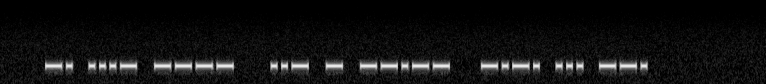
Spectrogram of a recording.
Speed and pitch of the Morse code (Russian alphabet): 23 wpm, 870 Hz

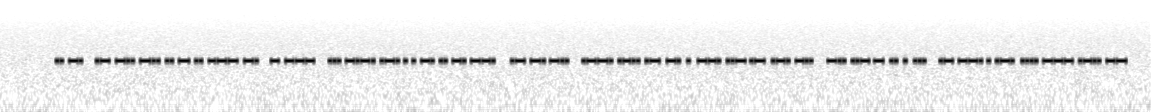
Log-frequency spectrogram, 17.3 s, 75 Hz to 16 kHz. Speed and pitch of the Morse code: 36 wpm, 880 Hz

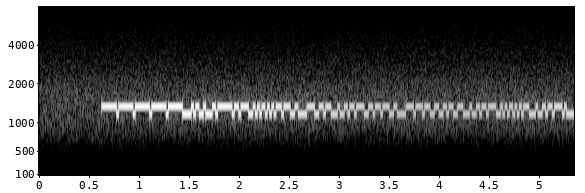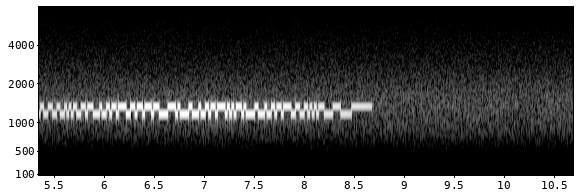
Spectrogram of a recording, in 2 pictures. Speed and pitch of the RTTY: 45.45 baud, 170 Hz shift, 1250 Hz centre

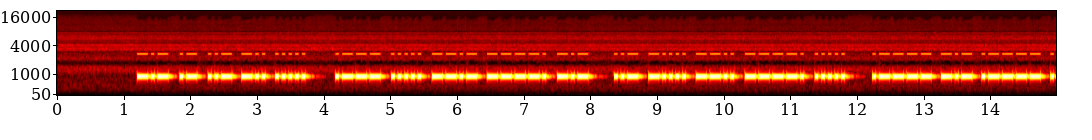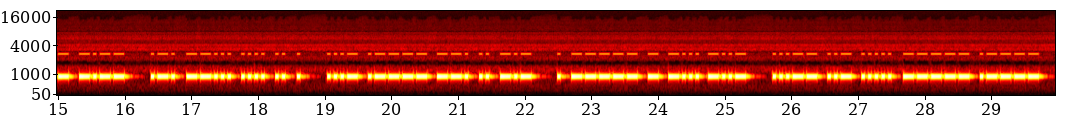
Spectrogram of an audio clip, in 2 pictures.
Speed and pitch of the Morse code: 24 wpm, 900 Hz

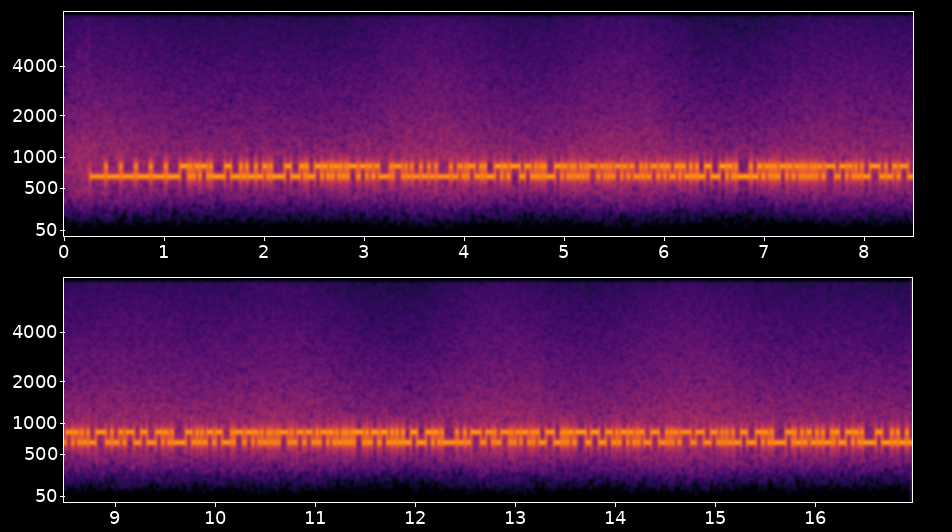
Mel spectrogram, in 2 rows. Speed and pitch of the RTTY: 50 baud, 170 Hz shift, 760 Hz centre

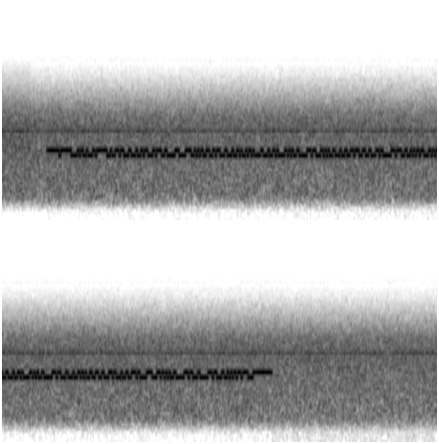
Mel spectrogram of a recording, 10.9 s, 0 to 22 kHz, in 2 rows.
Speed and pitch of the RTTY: 50 baud, 170 Hz shift, 1360 Hz centre

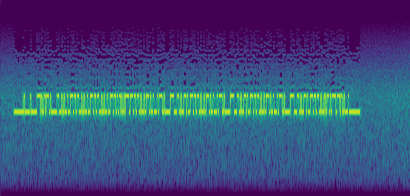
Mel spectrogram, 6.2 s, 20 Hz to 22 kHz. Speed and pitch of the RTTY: 75 baud, 850 Hz shift, 2550 Hz centre

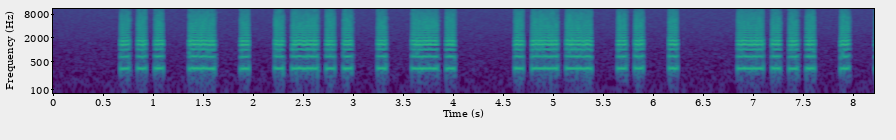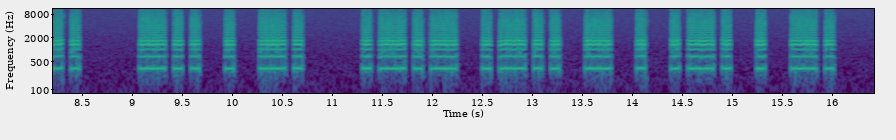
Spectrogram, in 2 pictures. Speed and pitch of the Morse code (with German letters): 14 wpm

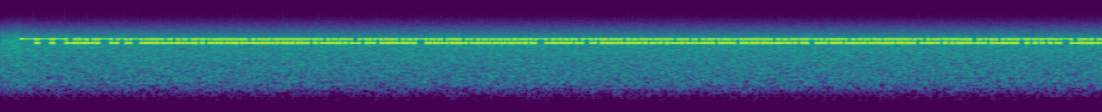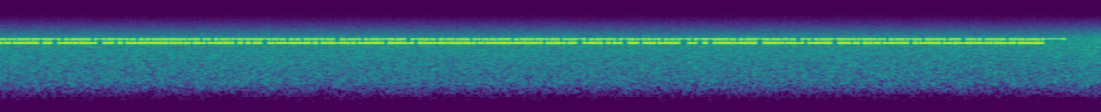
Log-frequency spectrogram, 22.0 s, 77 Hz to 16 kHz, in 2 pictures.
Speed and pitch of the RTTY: 50 baud, 450 Hz shift, 2250 Hz centre

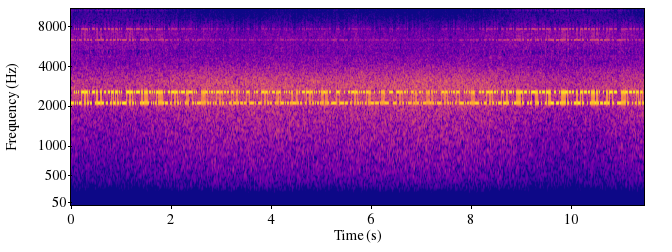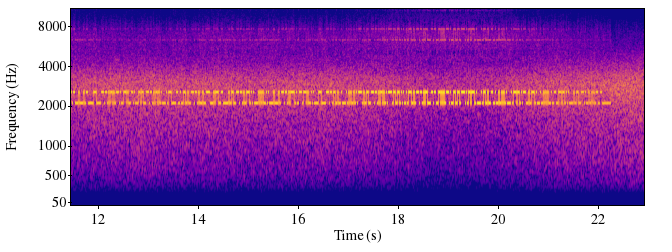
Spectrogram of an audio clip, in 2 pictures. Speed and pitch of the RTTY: 50 baud, 450 Hz shift, 2350 Hz centre

